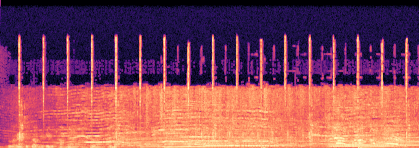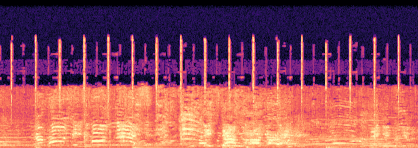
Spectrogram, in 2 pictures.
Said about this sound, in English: Meanwhile, in Florida, Governor Ron DeSantis addressed the community as they gathered for a prayer vigil. As DeSantis approached the podium, some in the crowd prepared to boo.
